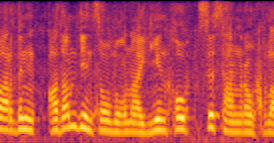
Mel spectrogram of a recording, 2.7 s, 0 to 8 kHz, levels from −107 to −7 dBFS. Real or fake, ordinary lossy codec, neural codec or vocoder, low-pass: fake; none; codec, 16 kHz, 4.8 kbps, FACodec; none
